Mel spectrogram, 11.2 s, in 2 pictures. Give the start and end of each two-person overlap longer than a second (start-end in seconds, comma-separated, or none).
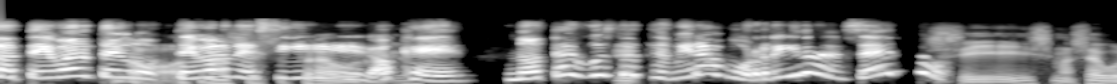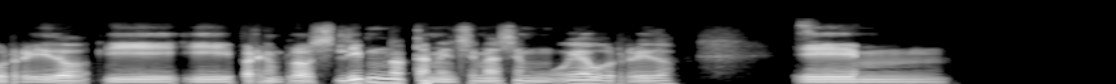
0.5-2.0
